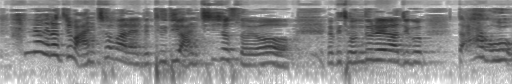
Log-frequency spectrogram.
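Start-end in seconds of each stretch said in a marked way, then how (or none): 0.1-1.3 higher nudge. Retold or imitated. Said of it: "이런 말씀에".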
